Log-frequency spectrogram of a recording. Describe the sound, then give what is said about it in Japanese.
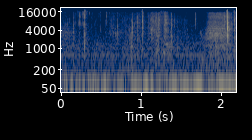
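Someone bites into a warm grilled salmon rice ball, reheated from frozen, wrapped in soft, moist nori: quiet, squishy chewing with a few faint crinkly ticks over a low steady hum, and no talking. “もう音でもそのしっとり感が分かりますよね私海苔しっとり派なので”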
